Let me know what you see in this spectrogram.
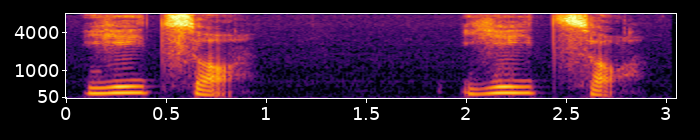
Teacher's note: In an unstressed position, the letter Ya is read as something between I and Ye.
